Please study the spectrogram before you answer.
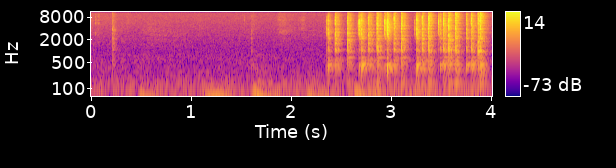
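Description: Long acrylic nails tap and scratch the ridged sides of a clear, hollow, hand-sized plastic can-shaped Cherry Coke container held in both hands. A soft low rumble with a few faint ticks comes first, then a fast run of sharp, bright plastic clicks and scratchy taps that die away almost at once.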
